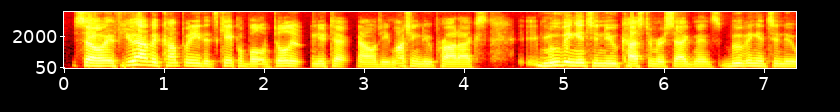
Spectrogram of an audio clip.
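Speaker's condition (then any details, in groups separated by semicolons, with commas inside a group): No condition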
